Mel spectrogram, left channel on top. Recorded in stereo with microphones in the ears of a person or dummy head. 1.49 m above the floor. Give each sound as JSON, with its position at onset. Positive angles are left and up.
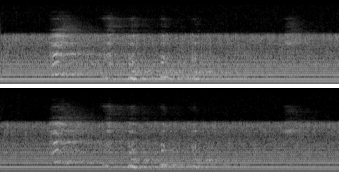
{"t": 0.5, "sound": "a giggle", "side_deg": 5, "distance_m": 3.5}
